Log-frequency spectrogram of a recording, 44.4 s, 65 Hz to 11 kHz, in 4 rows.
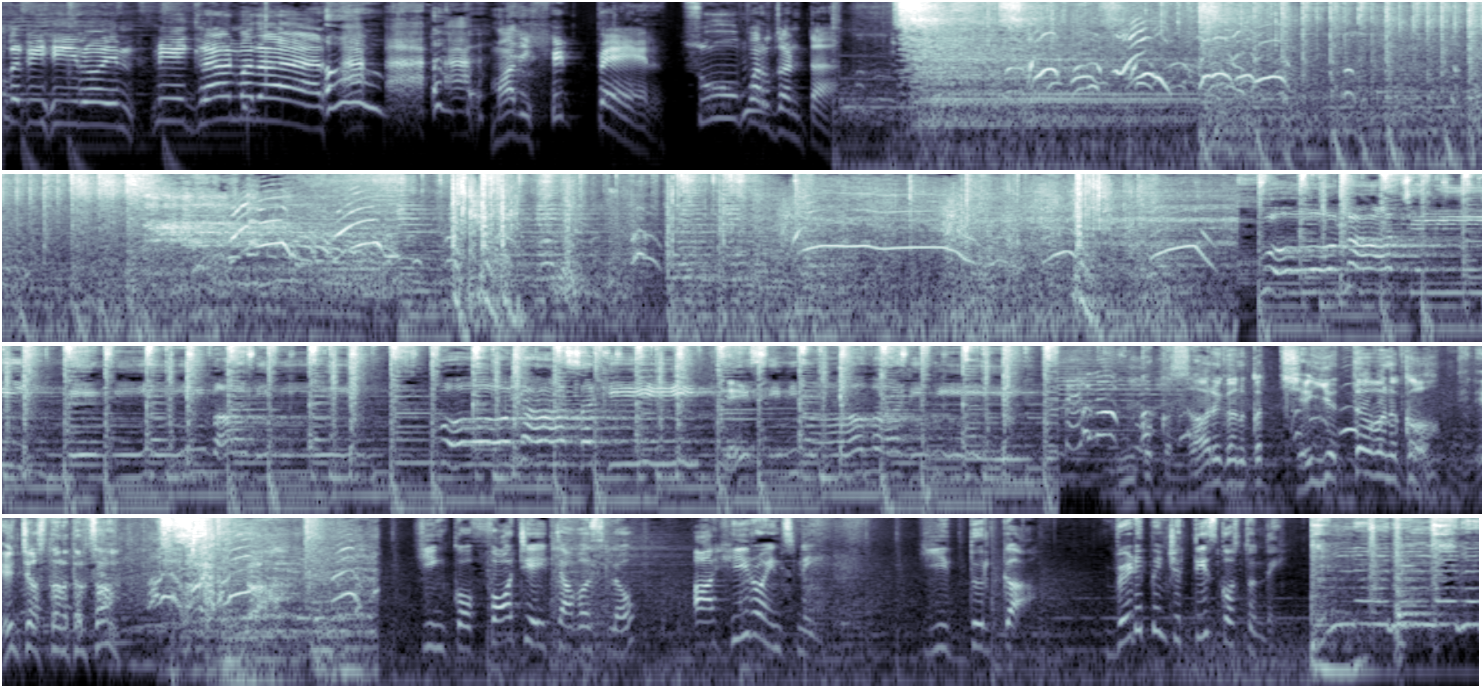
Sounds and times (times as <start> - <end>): Music of Bollywood: 20.4 - 30.2.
